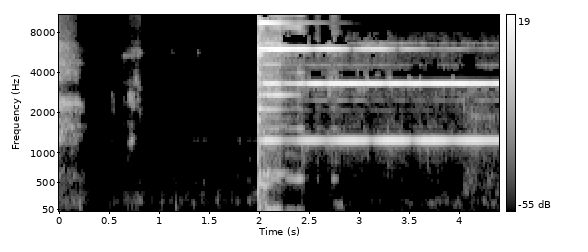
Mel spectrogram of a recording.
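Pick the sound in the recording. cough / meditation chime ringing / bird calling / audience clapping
meditation chime ringing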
